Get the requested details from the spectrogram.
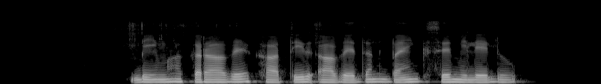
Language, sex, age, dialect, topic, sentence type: Magahi, male, 18-24, Western, banking, question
